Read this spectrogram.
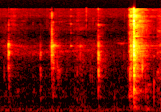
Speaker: Look how loose this spring is. Okay, so and you can hear this clutch is rattly.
